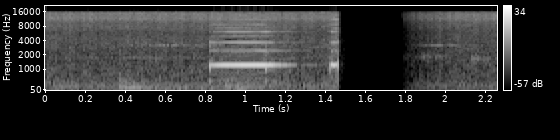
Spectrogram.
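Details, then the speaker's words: Laptop with black screen, powered up with RAM removed: steady high beep about a third of a second then a short blip, POST beep code indicating missing RAM. "all right those are the post beeps to tell you that um something is missing in this case it is telling you that the ram is missing"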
